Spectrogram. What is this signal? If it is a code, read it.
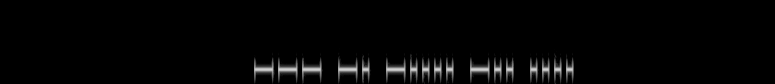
Morse code, heard as a keyed tone, about 21 wpm, 700 Hz. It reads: ON6DH
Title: DXCC-100 Call Signs - 5 Characters - Repeated 3x - 20wpm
